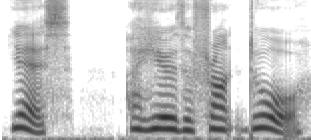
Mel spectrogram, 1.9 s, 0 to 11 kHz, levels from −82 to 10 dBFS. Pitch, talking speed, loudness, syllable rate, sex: 255 Hz, 185 wpm, -16 LUFS, 3.9 syllables/s, female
